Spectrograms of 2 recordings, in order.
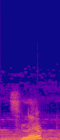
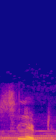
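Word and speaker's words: slept: আমরা কিন্তু বলি স্লিপ, স্লিপড, আমরা কিন্তু এভাবে বলি, যে বাংলাদেশিরা বলে স্লিপ, স্লিপড, আমরা কিন্তু এভাবে বলি, বাট এটার অ্যাকচুয়াল প্রোনাউন্সিয়েশন ইজ স্ল্যাপ্ট।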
